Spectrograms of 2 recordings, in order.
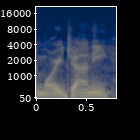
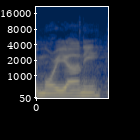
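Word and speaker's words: Moorjani: I'm pronouncing her name some say Mori johani but I'm going to say morani uh and her book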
